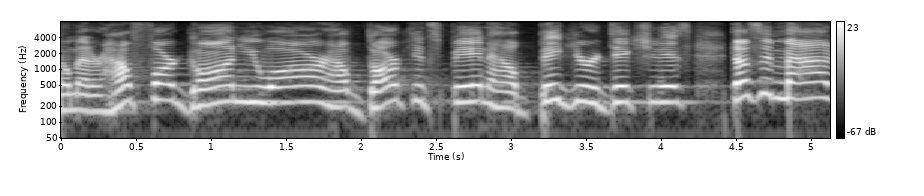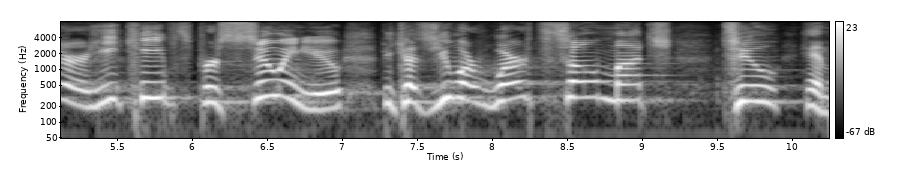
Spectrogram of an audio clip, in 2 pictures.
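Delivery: high, mounting, excited preaching tone.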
